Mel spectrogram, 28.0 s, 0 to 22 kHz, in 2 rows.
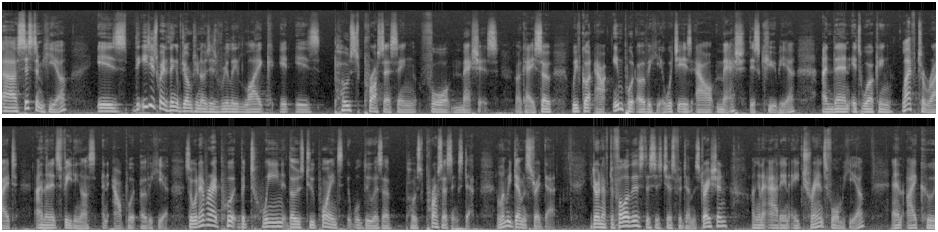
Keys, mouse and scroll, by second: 8.8 d, 8.9 click, 9.4 d, 10.7 Tab, 11.1 Tab, 12.2 d, 12.5 click, 13.4 d, 13.6 d, 13.6 click, 14.1 d, 14.5 d, 14.6 click, 15.5 d, 15.6 right click, 18.1 d, 26.2 scroll down 1, 26.4 middle click, 26.7-27.2 scroll up 1, 27.2 click.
